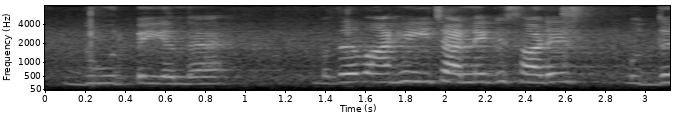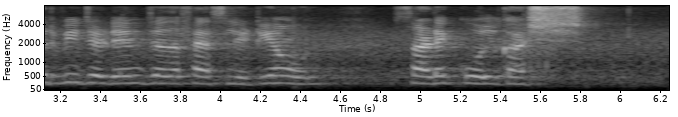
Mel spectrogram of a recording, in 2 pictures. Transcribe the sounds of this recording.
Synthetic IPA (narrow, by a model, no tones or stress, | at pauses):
d̪uːɾpəiːə̃ːnd̪aːɛː | mət̪ləbãːɦẽːiːt͡ʃaːnẽːkɪsaːɽeː | ʊd̪ːəɾʋiːd͡ʒeːɽẽːnd͡ʒeːd̪ãːpʰɛːsɪlɪʈijãːɦoːn | saːɽeːkoːlkəʃ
